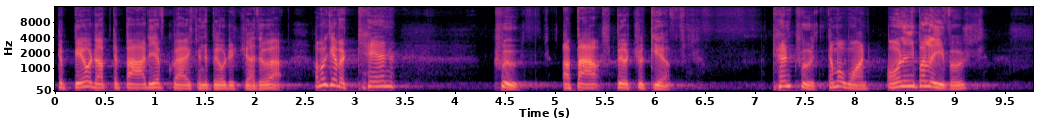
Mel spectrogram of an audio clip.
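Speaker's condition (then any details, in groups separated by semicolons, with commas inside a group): Deafness; deaf during school years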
